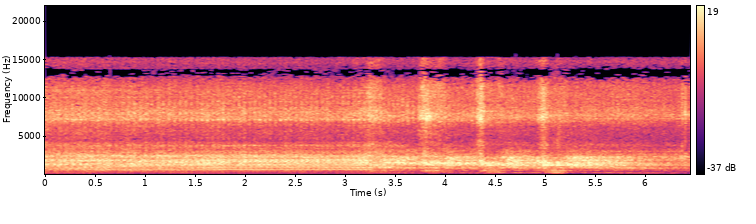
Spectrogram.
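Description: Engine fed by a Holley 1850-5 four-barrel carburetor running revved up and held steady, the fuel mixture leaning out as the revs hold. Its note changes slightly a little past halfway.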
